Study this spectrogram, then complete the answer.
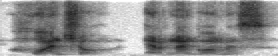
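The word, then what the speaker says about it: Juancho Hernangómez: So you pronounce it Juancho Hernan Gomez.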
